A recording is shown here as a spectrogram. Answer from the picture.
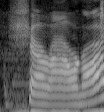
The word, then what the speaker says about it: Saguaro: Saguaro.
